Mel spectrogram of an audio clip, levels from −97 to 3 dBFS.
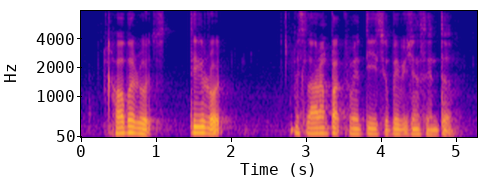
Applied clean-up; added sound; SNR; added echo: none; none; none; none.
